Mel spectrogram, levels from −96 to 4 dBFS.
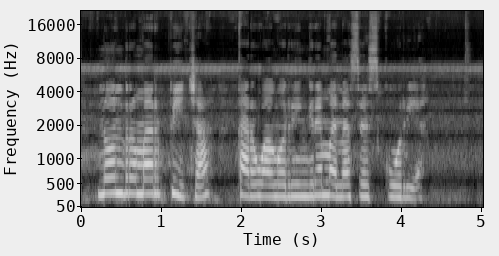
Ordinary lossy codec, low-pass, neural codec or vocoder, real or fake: none; none; none; real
